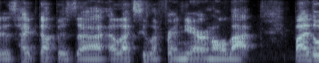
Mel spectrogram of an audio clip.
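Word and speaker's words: Alexis Lafrenière: a message saying in in french we don't pronounce the s i've been saying alexis lafreniere i'm now going to change it and say it's it's alexi lafreniere and i didn't know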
